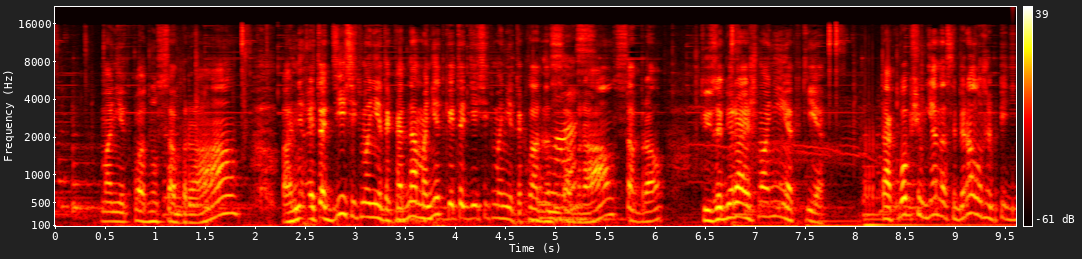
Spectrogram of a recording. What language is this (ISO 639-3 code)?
rus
